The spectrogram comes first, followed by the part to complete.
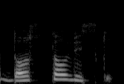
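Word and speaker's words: Dostoevsky: जैसे बहुत सारे ऐसे है उनको भी मतलब प्रोनाउंस करने में दिक्त होती होगी आप लोग पता है मुझे यह जो राइटर है दोस्तो विस्की दोस्तो विस्की देखो दोस्तों ई विस्की ठीक है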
